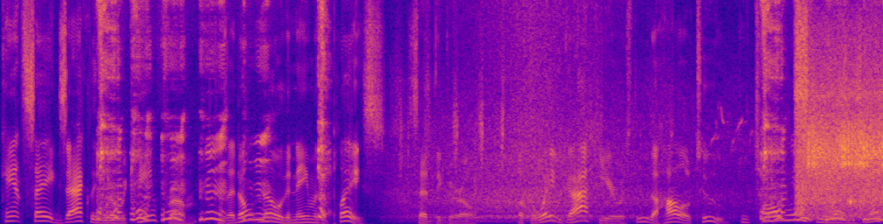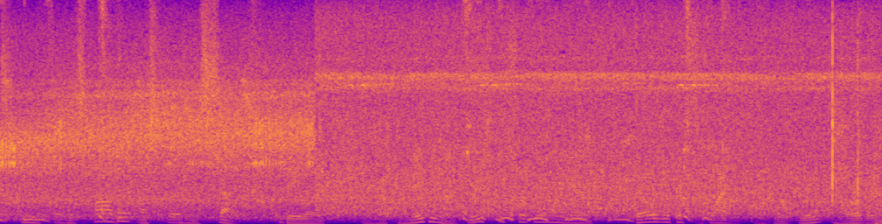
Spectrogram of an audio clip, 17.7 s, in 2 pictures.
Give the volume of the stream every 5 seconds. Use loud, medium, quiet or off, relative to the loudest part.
off, loud, loud, loud.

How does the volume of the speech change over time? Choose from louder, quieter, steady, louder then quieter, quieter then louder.
steady.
